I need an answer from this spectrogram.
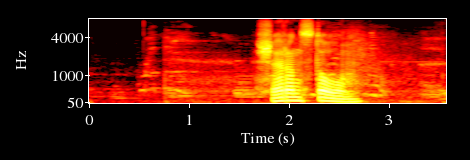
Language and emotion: Russian, neutral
